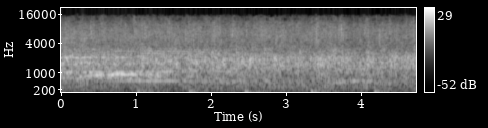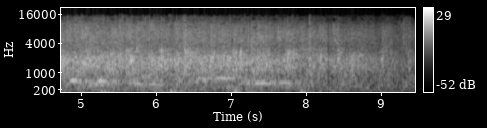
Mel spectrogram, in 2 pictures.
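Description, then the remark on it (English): Sustained applause from a large audience at an ABS varsity basketball game for the graduating seniors of the basketball team, three varsity girls and three varsity boys, steady and loud for most of the stretch, with scattered cheers rising above the clapping before it tapers off slightly at the end. “One more applause for our graduating seniors.”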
